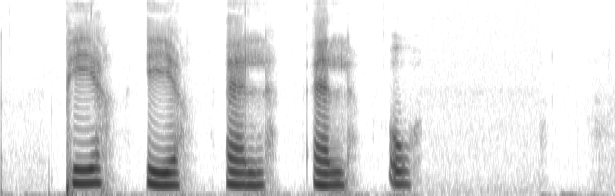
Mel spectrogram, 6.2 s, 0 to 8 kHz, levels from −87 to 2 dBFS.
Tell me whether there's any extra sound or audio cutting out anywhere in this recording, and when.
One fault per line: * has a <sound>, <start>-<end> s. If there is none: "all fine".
all fine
